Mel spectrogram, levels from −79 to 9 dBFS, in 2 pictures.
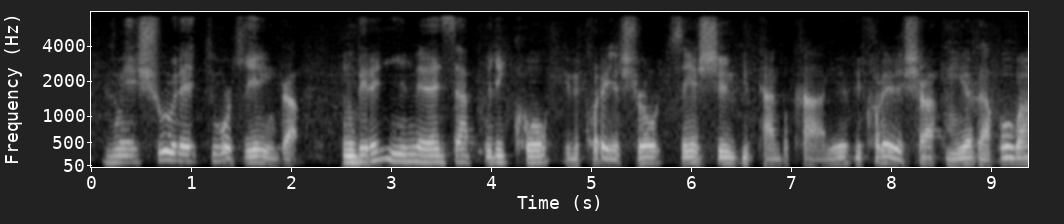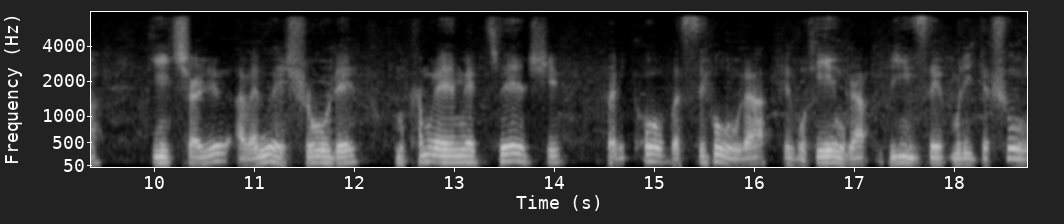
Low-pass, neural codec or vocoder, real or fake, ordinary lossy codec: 7.2 kHz; codec, 24 kHz, 0.9 kbps, WavTokenizer, medium music audio release; fake; AAC, 48 kbps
